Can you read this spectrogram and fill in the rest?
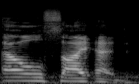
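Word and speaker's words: El-Sayed: Syed. Abdul El Syed. Not Eid Ed.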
